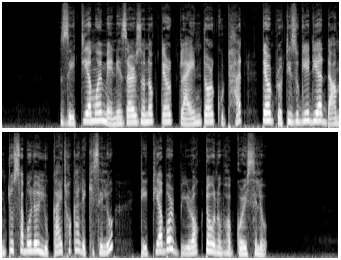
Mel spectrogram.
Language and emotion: Assamese, disgusted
